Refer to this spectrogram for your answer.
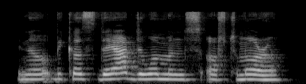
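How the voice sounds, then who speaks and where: A woman with a high pitch speaks at a moderate pace, her intonation flat and monotone. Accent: Portuguese. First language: Portuguese. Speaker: womb keeper, women's healer. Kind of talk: interview. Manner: halting.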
